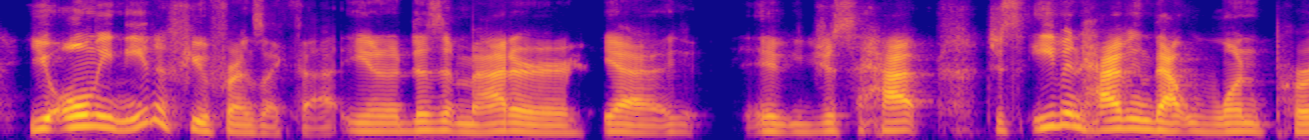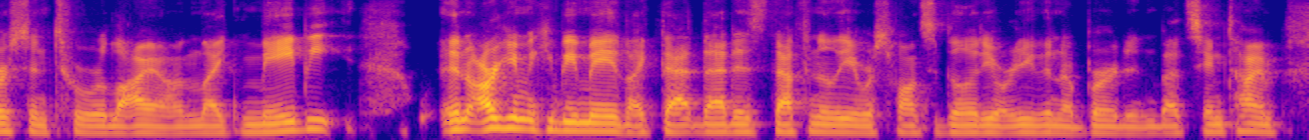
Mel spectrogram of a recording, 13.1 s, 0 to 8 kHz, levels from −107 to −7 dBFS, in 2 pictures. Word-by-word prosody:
You 170 +3 +3
only 195 +1 +7
need 160 - -1
a 270 - -2
few 140 -5 -2
friends 110 -3 -4
like - - -13
that, - - -13
you 130 -1 -1
know, 125 - -2
it 125 - -8
doesn't 140 -1 -2
matter, 115 -2 +1
yeah, 115 -4 +1
eh, 115 0 -14 0.3
eh, 125 - -2
you 120 -1 -10
just 130 +3 -6
have 140 +1 +4 0.3
just 135 -2 -7
even 200 +3 +3
having 155 0 +6
that 130 -3 +7
1 125 +1 -3
person 120 -1 -4
to 115 - -11
rely 105 0 -2
on, 100 +1 -9
like, 105 +3 -6
maybe 130 +7 0 0.4
an 155 - +2
argument 160 0 +5
can 150 - -6
be 135 - +4
made 130 -2 +2
like 105 0 -7
that, 110 +1 -1
that 115 0 -2
is 115 0 -6
definitely 115 -1 -3
a - - -5
responsibility 110 +1 -6
or 100 -2 -6
even 110 -1 -6
a 100 - -8
burden, 100 0 -9
but 100 - -7
at - - -11
the - - -9
same 115 0 -6
time, 120 -2 -4
120 Hz, 235 wpm, -27 LUFS, 110-140 Hz, 0.4 s, only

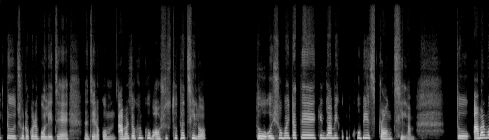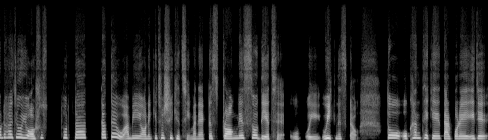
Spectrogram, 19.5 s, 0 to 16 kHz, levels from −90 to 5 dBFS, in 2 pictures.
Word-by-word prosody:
একটু 270 0 -5 0.2
ছোট 260 -2 -2
করে 235 -1 +2
বলি 200 -1 +1
যে, 105 - 0 0.6
যেরকম 210 -1 -2 0.3
আমার 245 +2 +3
যখন 265 +2 0
খুব 280 -1 0
অসুস্থতা 265 +5 -3
ছিল। 270 -5 0 1.2
তো 260 - +5 0.2
ওই 255 - +3
সময়টাতে 285 +2 -1 0.3
কিন্তু 285 -1 -1
আমি 275 +1 -2
খু - - -10 0.2
খুবই 300 0 +1 0.2
স্ট্রং 225 -2 +1 0.2
ছিলাম। 180 -3 -6 0.9
তো 265 - +1 0.3
আমার 300 +4 +5
মনে 330 +1 -1
হয় 345 0 0
যে - - +1
ওই 310 - +1 0.2
অসুস্থতাটাতেও, 335 - -2 0.2
আমি 255 +2 -2 0.2
অনেক 225 0 -3
কিছু 270 +3 -3
শিখেছি। 240 -8 -2
মানে 195 +2 -3
একটা 250 +3 -3
স্ট্রংনেস 260 +3 +4 0.2
ও - - +6
দিয়েছে। 210 -2 +1 0.3
ও - - -4 0.3
ওই 200 - +1 0.3
উইকনেস 245 -4 +4
টাও। - - -4 0.6
তো 300 - +4 0.3
ওখান 290 +4 0
থেকে 270 -2 +1 0.2
তারপরে 240 +1 +2 0.2
এই 245 - +2
যে 245 - +7
260 Hz, 140 wpm, -24 LUFS, 235-290 Hz, 1.2 s, যে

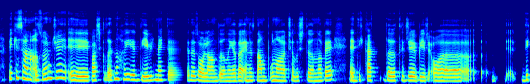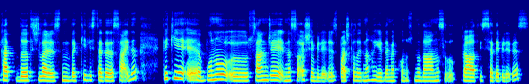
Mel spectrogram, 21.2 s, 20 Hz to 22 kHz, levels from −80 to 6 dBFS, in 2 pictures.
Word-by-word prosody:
Peki, 275 +3 -2
sen, 280 -4 +4
az 225 0 0
önce, 300 +3 0
eee, 195 -2 +4
başkalarına 210 +6 -2
hayır 230 -2 -1
diyebilmekte 195 - -2 0.2
de 205 - +1
zorlandığını 170 -3 0
ya 175 +1 -2
da 190 - +5
en - - 0
azından 185 0 -1
buna 185 -2 0
çalıştığını 180 -1 -4
ve, 215 +1 +1 0.3
eee, 185 - 0
dikkat 195 -2 -1
dağıtıcı 195 -1 +1
bir, 180 -1 -2
o - - -1
ııı, 170 -1 +1 1.1
dikkat 205 -2 +2
dağıtıcılar 195 +1 +3
arasındaki 190 +4 -2
listede 200 -2 -1
de 175 - +3
saydın. 255 - -1 0.5
Peki, 280 +2 +1
eee, 230 -8 +3
bunu, 220 +3 +2
uuu, 185 -7 +3
sence 210 +2 +2
nasıl 195 +1 -3
aşabiliriz? 190 -2 -4
Başkalarına 185 +1 -1
hayır 180 -4 -3
demek 175 +1 -3
konusunda 185 +1 -7
daha 180 0 +2
nasıl 195 +1 -8
rahat 175 -1 +4
hissedebiliriz? 180 - -4
195 Hz, 125 wpm, -22 LUFS, 180-215 Hz, 1.1 s, da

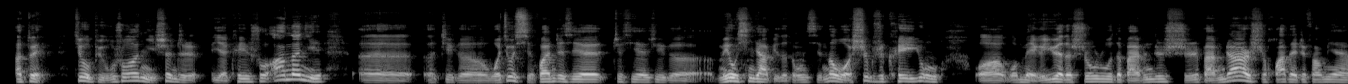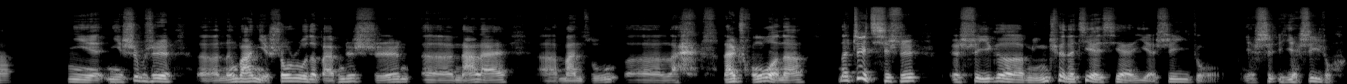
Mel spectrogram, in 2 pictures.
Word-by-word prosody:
啊， - - +2
对， - - 0 0.2
就 170 -3 +2
比 - - -8
如 105 +3 -5
说 170 +6 0
你 160 - -1
甚 155 -4 -1
至 105 -4 -5
也 - - -4
可 140 - -6
以 135 - 0
说， 130 +3 -3
啊， 210 - +1
那 230 0 +7
你 160 -11 +1 0.3
呃， 480 0 -3 0.2
呃， 465 - -9
这 110 -2 -10
个 90 -2 -2
我 95 +2 -1
就 185 - -1
喜 165 - -1
欢 130 +1 +3
这 140 - -1
些 120 -2 +5
这 120 - -9
些 115 -1 -2
这 110 0 -7
个 - - -6
没 - - +1
有 155 - +9
性 145 0 0
价 140 - +5
比 90 - -8
的 85 - -5
东 105 +6 -5
西， 105 -1 -9
那 155 - +4
我 - - +4
是 - - -1
不 175 - -5
是 135 - -4
可 145 +2 -1
以 140 -1 +2
用 140 -4 -1 0.4
我 95 +1 +1
我 105 - -4
每 110 +1 +1
个 - - -2
月 125 +6 +4
的 110 - +3
收 130 +4 -2
入 130 -2 -1
的 - - +1
10%， 110 +2 -2
20% 150 - +3
花 115 - 0
在 - - +2
这 115 - -5
方 110 0 -3
面 115 0 -1
啊？ 100 0 -6 0.6
你 110 -4 0
你 115 -1 -3
是 185 - +1
不 155 - -4
是， 145 -3 +3 0.2
呃， - - -4
能 95 - 0
把 135 0 +6
你 140 - 0
收 145 - +4
入 145 -2 +2
的 - - +3
10%， 125 -4 -1 0.2
呃， 95 -2 -3
拿 100 0 +1
来， 100 +2 +2 0.3
呃， - - -8
满 85 0 -1
足 100 +7 -9
呃， 100 -1 -6
来 95 +1 -5 0.4
来 - - +8
宠 - - 0
我 - - +7
呢？ 105 +1 0 0.3
那 185 - 0
这 250 +6 +5
其 160 - +3
实， 155 +1 +1 0.3
呃， - - -1
是 140 +7 0
一 135 +1 +2
个 140 -7 +4
明 100 +5 -2
确 160 - +1
的 120 - +3
界 115 - +2
限， 105 -3 0
也 95 - -3
是 125 - -3
一 120 -1 -5
种 110 - -11 0.2
也 - - -10
是 - - 0
也 110 +1 -2
是 150 - -1
一 135 - -1
种 - - -8
120 Hz, 240 characters per minute, -25 LUFS, 105-145 Hz, 0.6 s, 有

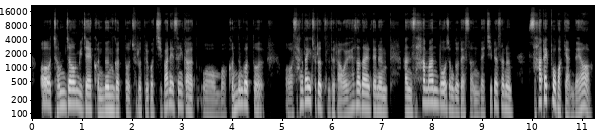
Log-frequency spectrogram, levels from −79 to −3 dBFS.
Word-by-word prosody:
어 - - +5
점점 155 +3 +3
이제 135 0 +3
걷는 125 +2 0
것도 120 -1 -3
줄어들고, 110 -3 -6
집 - - 0
안에 155 +3 +3
있으니까 145 -6 0 0.2
어 100 -2 -6
뭐 90 0 -11
걷는 145 +8 -2
것도 160 -1 0 0.4
어 100 - -8
상당히 185 - +2
줄어들더라고요. 110 - -2
회사 155 +3 0
다닐 140 -2 +4
때는 125 -2 -1 0.3
한 120 -2 -1
40,000 175 - +3
보 155 -1 +2
정도 120 -4 -2
됐었는데, 100 0 -3
집에서는 140 -6 -2 0.3
400 - - +5
보밖에 - - +1
안 85 - -7
돼요. - - 0
130 Hz, 325 characters per minute, -24 LUFS, 110-155 Hz, 0.4 s, 어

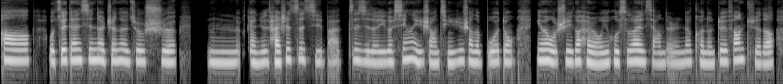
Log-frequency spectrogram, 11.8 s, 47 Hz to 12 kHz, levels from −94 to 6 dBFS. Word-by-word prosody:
呃， 225 -1 +4 0.3
我 210 - +1
最 230 +3 +3
担 230 +1 +3
心 235 0 +1
的 230 -2 +3
真 225 +1 -1
的 225 -2 +2
就 215 0 +1
是 210 -1 0 0.5
嗯， 200 0 -1
感 200 -2 0
觉 200 +1 0
还 205 0 +5
是 240 +4 0
自 235 +1 -4
己 210 -2 -7
吧。 200 - -8
自 230 -1 -2
己 210 -1 -1
的 200 0 0
一 200 - 0
个 210 0 +1
心 240 +4 -1
理 205 -3 +2
上 195 -2 -1
情 195 0 -2
绪 220 +1 -2
上 215 -1 0
的 200 - +2
波 205 +1 -1
动， 210 0 -2 0.3
因 225 -2 +1
为 225 - +5
我 210 -3 +4
是 215 - -1
一 205 - +2
个 215 0 +3
很 210 -1 +1
容 185 -1 +2
易 195 - +2
胡 205 0 +1
思 215 +1 -4
乱 215 0 +4
想 200 -2 -5
的 - - -7
人， 195 0 -4
那 205 0 -2
可 205 -1 -3
能 190 0 0
对 215 -1 +1
方 235 +2 +2
觉 195 -4 -5
得， 185 +1 0
210 Hz, 275 characters per minute, -19 LUFS, 200-225 Hz, 0.5 s, 还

